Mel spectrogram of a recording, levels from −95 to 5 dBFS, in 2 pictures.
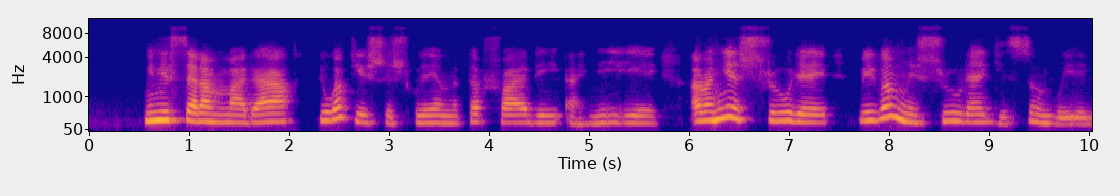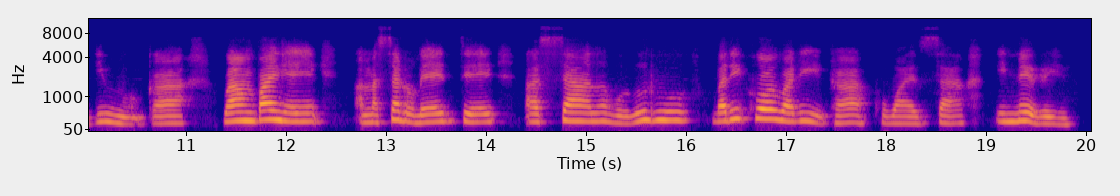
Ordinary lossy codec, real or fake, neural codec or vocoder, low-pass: Opus, 24 kbps; fake; codec, 16 kHz, 0.5 kbps, FunCodec, trained on LibriTTS, 25 frames a second; 7.2 kHz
